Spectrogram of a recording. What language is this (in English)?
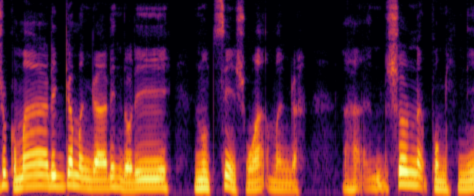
Tlacoapa Me'phaa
